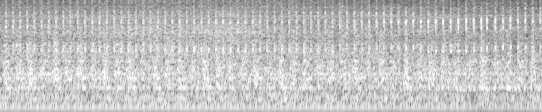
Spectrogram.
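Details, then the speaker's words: Fiat Cinquecento small petrol engine idling just after cold start: steady gritty whirring rattle; owner suspects clutch thrust bearing, noise only at first start-up and then goes quiet. "You can hear my uh thrust bearing sounds a bit bad."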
